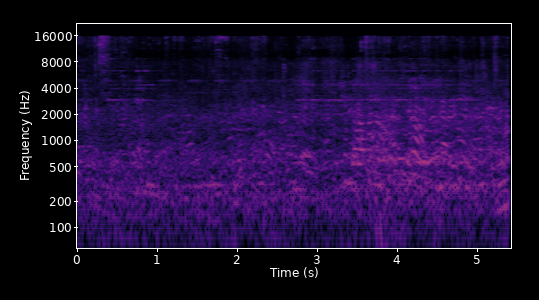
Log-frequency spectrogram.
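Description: Many women's voices chatter and call out nearby.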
